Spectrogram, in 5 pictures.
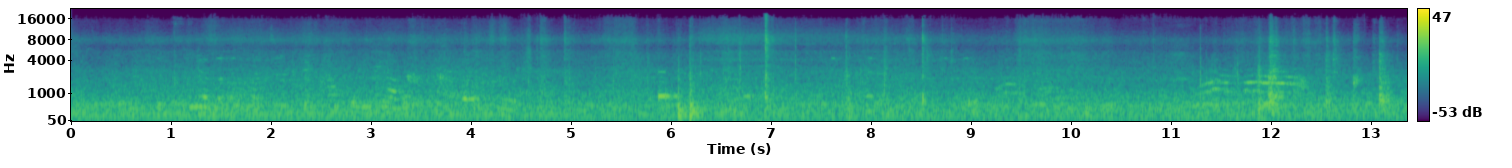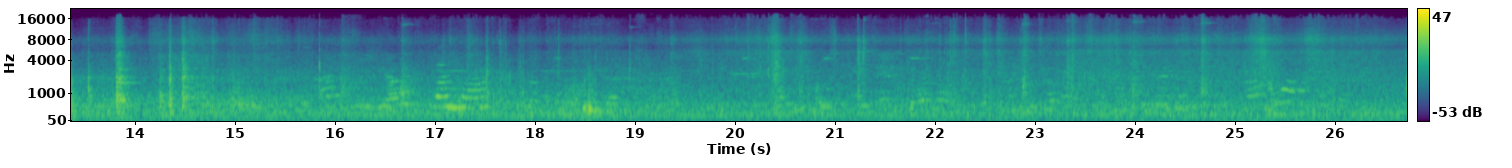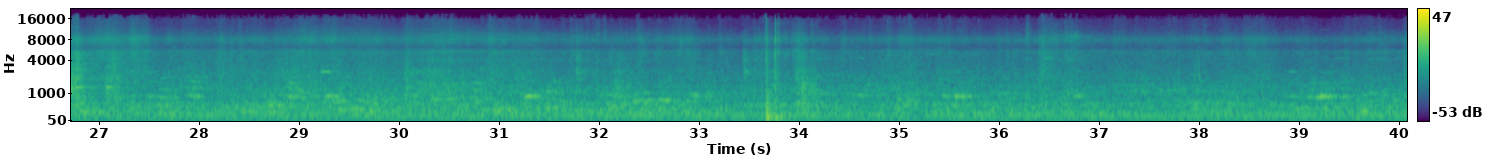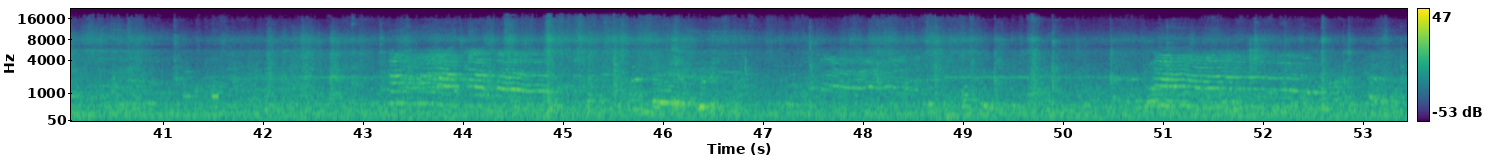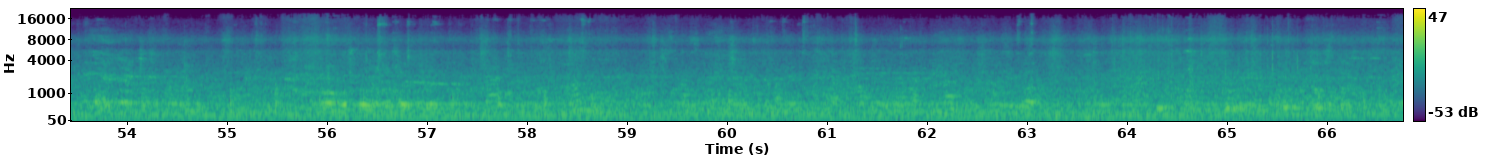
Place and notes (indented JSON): {
  "title": "shop, crying, Lasnamae, Tallinn",
  "date": "2011-04-18 08:17:00",
  "description": "shop, cash register, crying, Lasnamae",
  "latitude": "59.44",
  "longitude": "24.87",
  "altitude": "45",
  "timezone": "Europe/Tallinn"
}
